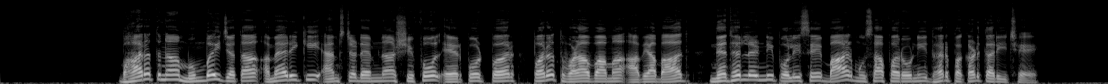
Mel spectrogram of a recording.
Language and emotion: Gujarati, neutral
